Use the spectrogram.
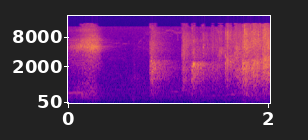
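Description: A crowd applauds the Lord, the clapping briefly dipping before swelling again into steady, dense applause from many hands. No one is speaking.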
